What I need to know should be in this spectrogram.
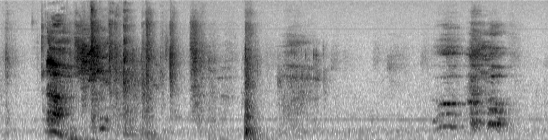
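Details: Adult coughing in harsh bursts after trying a "Dutt Cart", left gasping for air: a strong fit early on, then one sharp cough and a later cluster.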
